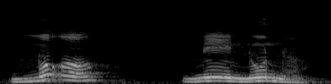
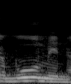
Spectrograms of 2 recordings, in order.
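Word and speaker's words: مؤمنون: So the word is mo'o minun. There is no wow anywhere. Wow we add in the script writing as a chair of hamza. Don't pronounce this wow. Don't say mu'min or mu'min.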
